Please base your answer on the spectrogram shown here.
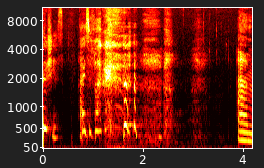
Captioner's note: laughing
